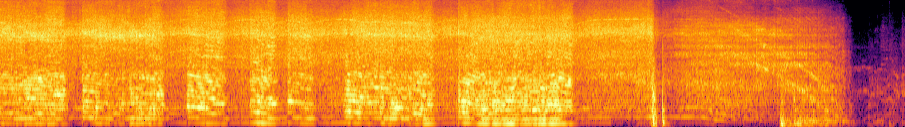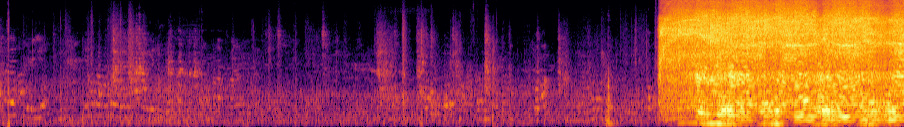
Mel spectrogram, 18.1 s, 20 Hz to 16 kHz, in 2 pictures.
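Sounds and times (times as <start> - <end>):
electric sander on wood: 0.0 - 8.5, 15.6 - 18.0.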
